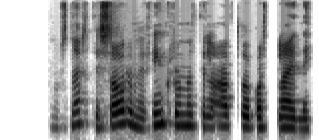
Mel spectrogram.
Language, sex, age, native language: Icelandic, female, 50-59, Icelandic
